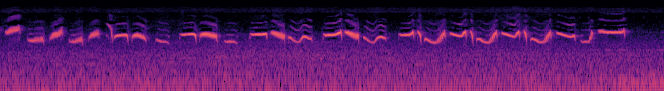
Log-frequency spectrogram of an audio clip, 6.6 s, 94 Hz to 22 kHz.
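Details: Chinese hwamei song recorded 12 April 2009: loud clear whistles forming repeated wavy, looping motifs, each pattern sung several times in a brisk, continuous stream.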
